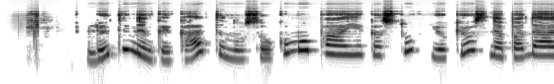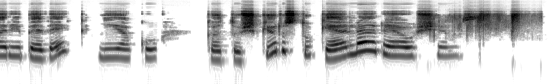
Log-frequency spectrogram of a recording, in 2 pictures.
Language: Lithuanian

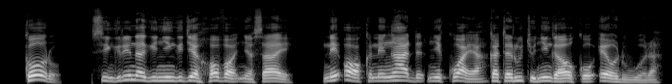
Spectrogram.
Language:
Luo (Kenya and Tanzania)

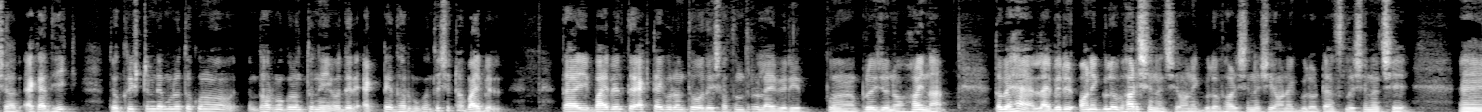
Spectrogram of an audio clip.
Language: Turkish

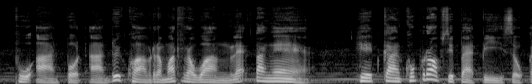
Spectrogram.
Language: Thai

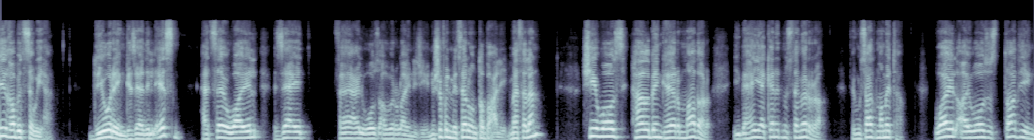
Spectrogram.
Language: Arabic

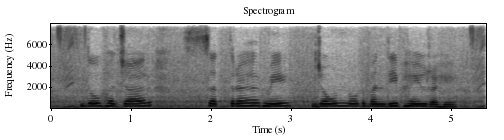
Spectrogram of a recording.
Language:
Bhojpuri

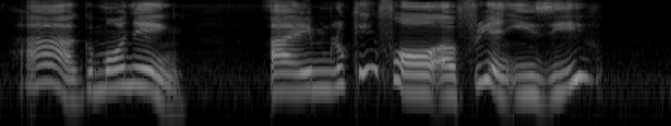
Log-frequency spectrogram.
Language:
English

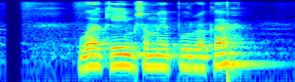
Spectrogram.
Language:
Nepali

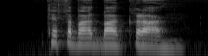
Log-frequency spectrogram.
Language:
Thai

